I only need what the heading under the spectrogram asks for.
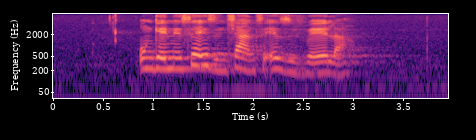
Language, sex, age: Zulu, female, 19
